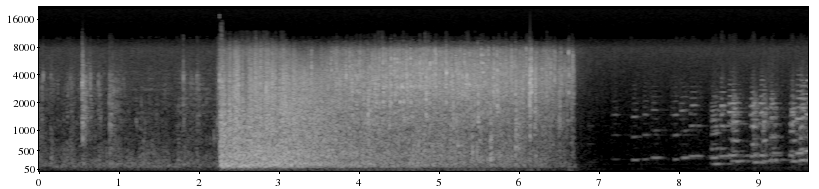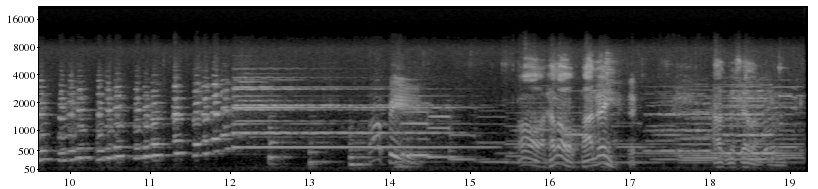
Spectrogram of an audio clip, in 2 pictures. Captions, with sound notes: [ EXPLOSION ] [ CHEERFUL MUSIC ] Hoppy! Oh, hello, Padre. How is Miss Ellen?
